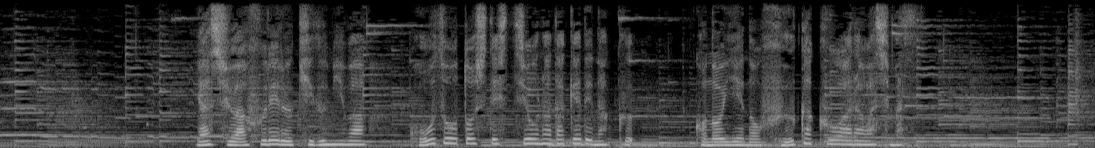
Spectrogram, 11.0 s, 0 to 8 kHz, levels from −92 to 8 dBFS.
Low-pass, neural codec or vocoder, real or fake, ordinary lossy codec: none; none; real; none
